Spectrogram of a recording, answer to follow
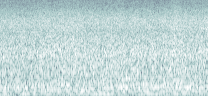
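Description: Steady room noise between phrases of speech: an even, loud hiss with a low steady hum beneath it, of the kind an air conditioner or fan and the recording chain give.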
